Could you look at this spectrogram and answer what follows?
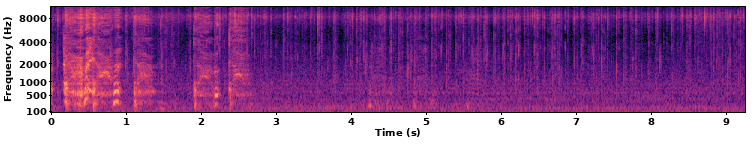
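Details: About four harsh coughs in quick succession from a girl, then quiet room noise; a plain cough.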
